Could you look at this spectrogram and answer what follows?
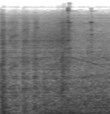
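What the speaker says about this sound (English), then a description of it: "and start the engine" A car engine turning over and catching during a driving lesson, with a steady mid-level rumble settling in close by and no voices.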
